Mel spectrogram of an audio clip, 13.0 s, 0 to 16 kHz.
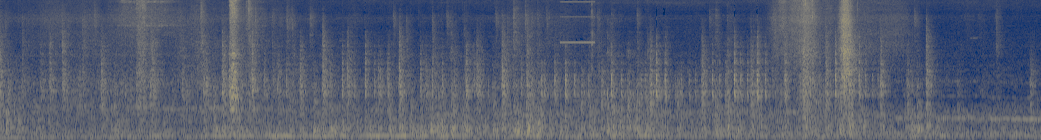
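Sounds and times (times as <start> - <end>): elevator car rattling: 0.0 - 13.0
elevator motor hum: 0.0 - 13.0.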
